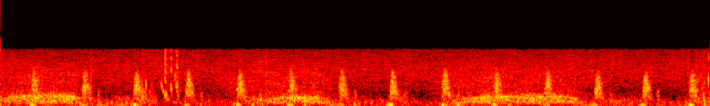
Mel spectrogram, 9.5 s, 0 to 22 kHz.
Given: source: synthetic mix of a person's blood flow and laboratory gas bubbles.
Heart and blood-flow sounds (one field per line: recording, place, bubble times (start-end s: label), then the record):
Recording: Doppler ultrasound of blood flow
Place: subclavian vein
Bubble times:
1.86-2.08 s: bubbles
2.11-2.42 s: bubbles
9.26-9.48 s: bubbles
From the record:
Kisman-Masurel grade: 211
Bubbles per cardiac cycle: several, 3 to 8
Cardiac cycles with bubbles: 1 to 10%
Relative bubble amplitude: barely perceptible (0.100 to 0.250)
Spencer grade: 1 (occasional bubble signal discernible with the cardiac motion signal, with majority of cardiac periods free of bubbles)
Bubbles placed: anywhere in the cardiac cycle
